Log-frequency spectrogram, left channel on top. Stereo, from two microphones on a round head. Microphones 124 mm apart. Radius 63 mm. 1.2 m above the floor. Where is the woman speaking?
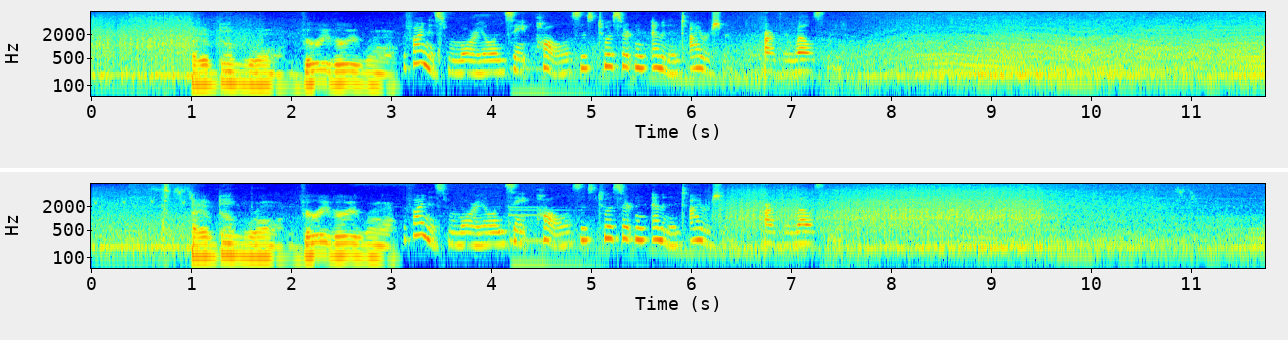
70° left (ahead or behind), 1.2 m.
